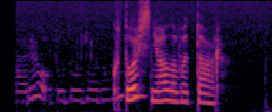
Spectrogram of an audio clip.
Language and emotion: Russian, neutral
